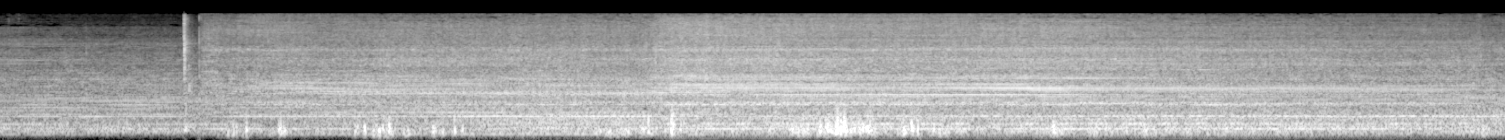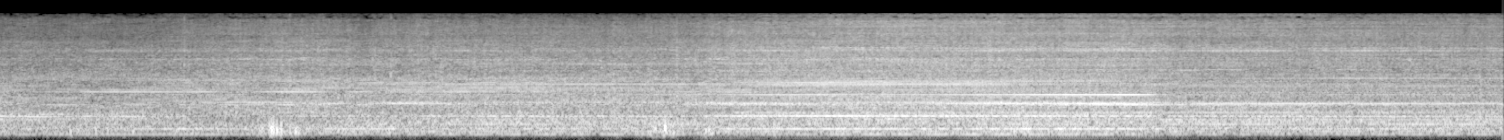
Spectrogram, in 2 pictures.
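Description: Outdoor condensing unit of a central air conditioner running: a steady whir from the condenser fan with the compressor's hum and several steady tones under it. A few short knocks sound over it.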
